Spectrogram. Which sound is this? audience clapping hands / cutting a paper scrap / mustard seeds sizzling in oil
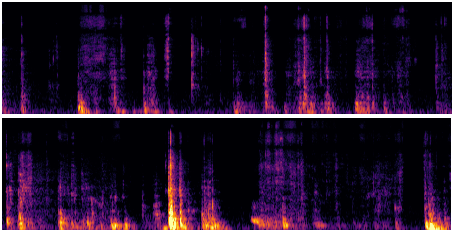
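cutting a paper scrap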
